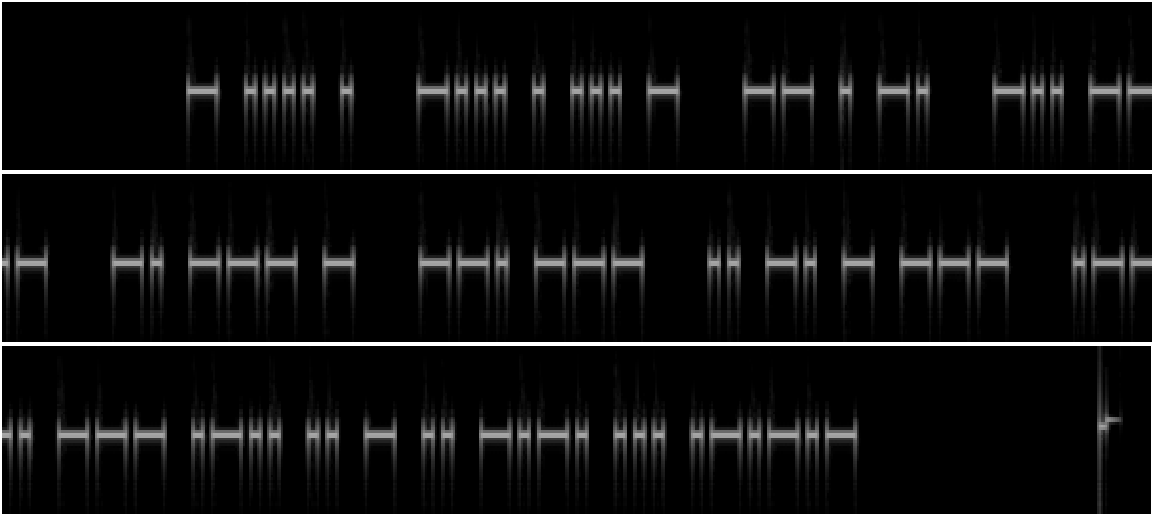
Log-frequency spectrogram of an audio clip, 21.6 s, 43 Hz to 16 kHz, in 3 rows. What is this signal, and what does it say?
Morse code, heard as a keyed tone, about 20 wpm, 700 Hz. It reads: THE BEST MEN DO NOT GO INTO POLITICS.
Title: Sentences from Top 1000 Words - Review Part 6 - 20wpm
